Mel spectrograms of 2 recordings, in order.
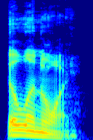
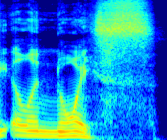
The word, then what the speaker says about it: Illinois: why don't we say Illinois because the French hate to pronounce the last letter or sometimes the last few letters of any word that's just their thing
